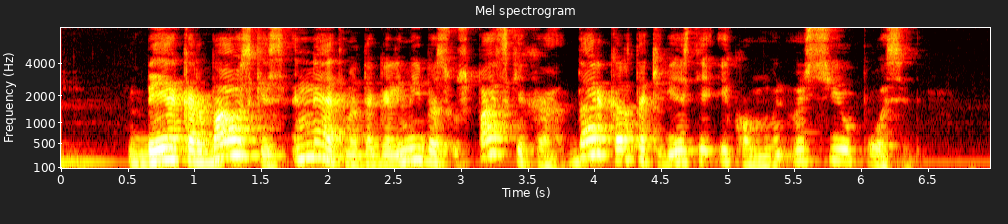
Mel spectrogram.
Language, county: Lithuanian, Šiauliai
